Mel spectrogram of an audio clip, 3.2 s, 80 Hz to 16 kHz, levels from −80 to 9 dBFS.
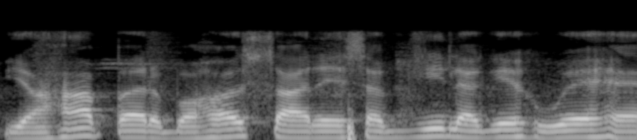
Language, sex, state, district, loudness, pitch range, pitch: Hindi, male, Jharkhand, Ranchi, -15 LUFS, 125-145 Hz, 130 Hz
